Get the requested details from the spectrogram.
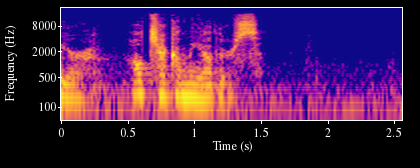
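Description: A woman speaks calmly and quietly, close by.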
